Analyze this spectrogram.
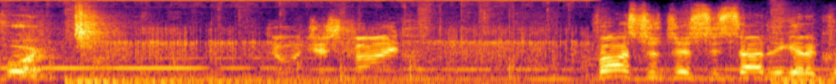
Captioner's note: John over radio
